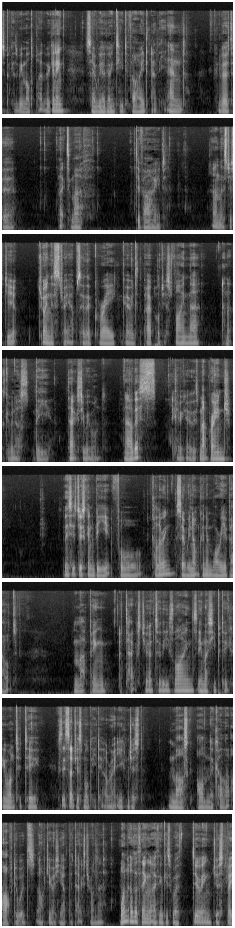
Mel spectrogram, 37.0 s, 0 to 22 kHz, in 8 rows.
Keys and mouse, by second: 0.9 middle click, 1.5 middle click, 1.8 middle click, 2.9 shift+a, 6.0 click, 6.2-7.1 drag, 7.8 middle click, 8.6 middle click, 9.9-11.7 drag, 12.2 middle click, 13.0-13.5 drag, 14.5-14.8 middle drag, 16.2 middle click, 17.3-17.9 drag, 21.6 middle click, 26.8 middle click, 27.4-28.1 drag, 31.6 click, 33.0 middle click, 33.5 drag, 34.1 g, 34.6 middle click, 35.2 middle click.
